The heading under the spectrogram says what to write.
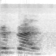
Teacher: we put more force on ply instead of read. That way we are putting the stress over here.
